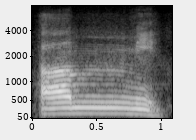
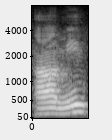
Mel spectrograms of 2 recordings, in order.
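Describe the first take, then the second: First: The m sound is doubled and held. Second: The m sound is short and single. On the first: The speaker calls it wrong. "मीम पर तशदीद की जाए" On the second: The speaker calls it right. "बगैर तशदीद के"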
